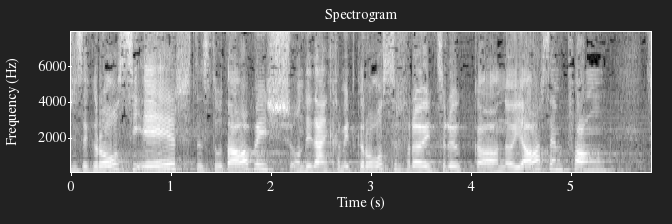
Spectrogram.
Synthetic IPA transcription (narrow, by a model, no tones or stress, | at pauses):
əs̬əɡɾoːsiɛːɾd̥ɑsd̥uːdɑːbɪʃʊndɪdæŋkχəmɪtɡ̥ɾoːsəɾfɾœʏt͡suɾʏkːɑnœʏɑːɾsɛmfɑŋ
